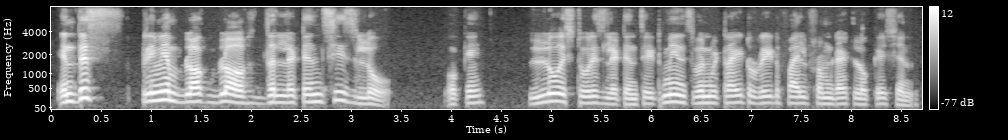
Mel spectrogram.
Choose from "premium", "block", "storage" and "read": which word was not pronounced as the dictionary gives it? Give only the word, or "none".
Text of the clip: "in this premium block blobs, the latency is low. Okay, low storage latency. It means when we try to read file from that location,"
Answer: storage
